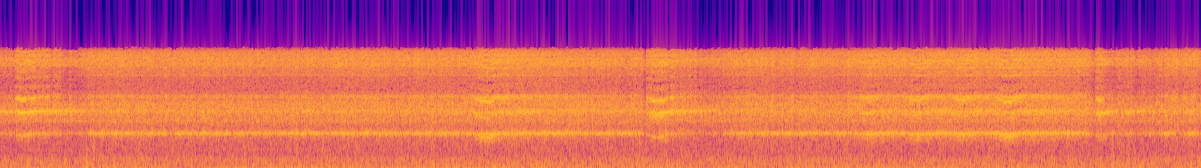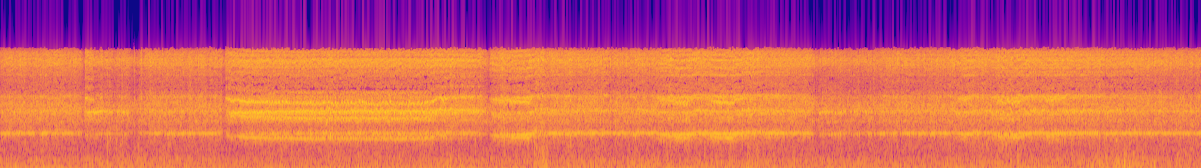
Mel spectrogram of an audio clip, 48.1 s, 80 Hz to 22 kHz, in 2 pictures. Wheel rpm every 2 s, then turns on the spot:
230, 240, 240, 230, 230, 230, 230, 230, 230, 230, 230, 230, 230, 230, 220, 210, 220, 220, 230, 230, 230, 230, 220, 240.
none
